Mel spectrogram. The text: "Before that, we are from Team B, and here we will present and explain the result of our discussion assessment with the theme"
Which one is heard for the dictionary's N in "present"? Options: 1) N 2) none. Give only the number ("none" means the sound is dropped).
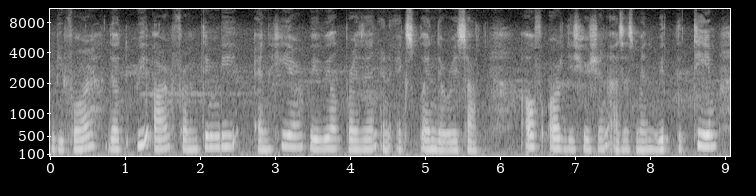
1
